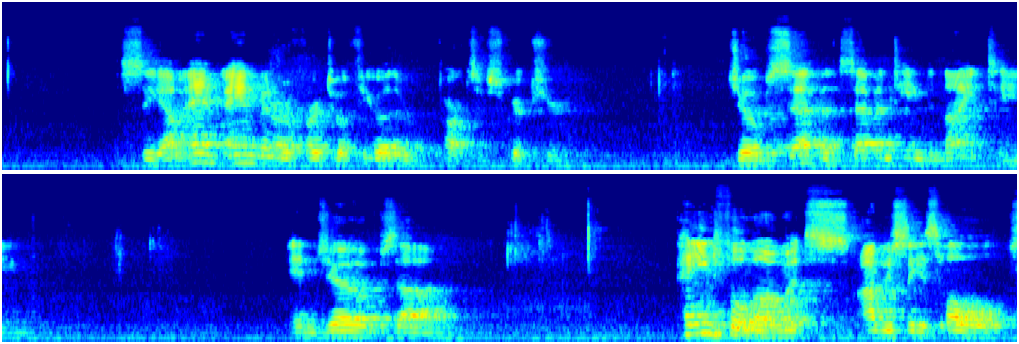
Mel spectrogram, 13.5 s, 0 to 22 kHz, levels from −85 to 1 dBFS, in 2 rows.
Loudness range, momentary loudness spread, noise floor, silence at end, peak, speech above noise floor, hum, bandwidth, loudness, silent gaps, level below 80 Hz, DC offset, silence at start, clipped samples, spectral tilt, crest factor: 8 LU; 18 LU; -64 dBFS; 0 s; -8 dBFS; 32 dB; none; 16 kHz; -31 LUFS; none; -72 dBFS; under 0.1%; 0.8 s; under 0.1%; -2 dB/octave; 26 dB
